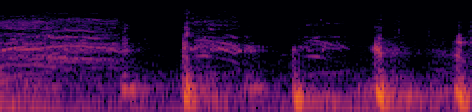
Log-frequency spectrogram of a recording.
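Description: A person coughing: three short coughs in the second half, after a faint wheezy sound at the start.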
